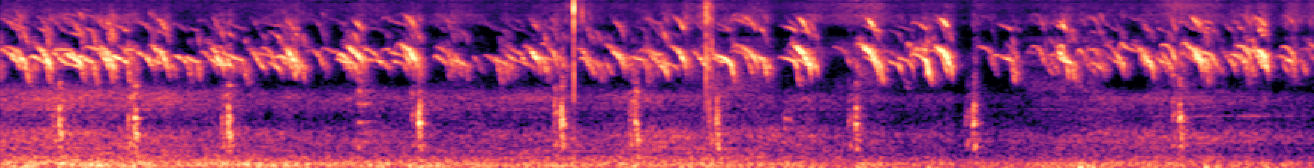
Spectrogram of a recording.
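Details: Mother hen and nine chicks exploring outdoors in Bizkaia, Basque Country; loud, crowded peeps sweep downward in quick succession, punctuated by sharp pecking-like clicks roughly every second, over a low rumble.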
